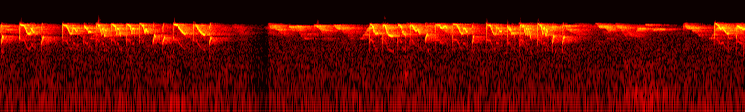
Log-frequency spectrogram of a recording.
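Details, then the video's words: Pleci white-eye in breeding-arousal 'oper birahi' song: dense, twittering runs of high, sharply dropping notes, two long phrases separated by a short lull, over a steady low background hiss. "Suara Pleci Oper birahi Cocok Untuk Menaikan Birahi Pleci"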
